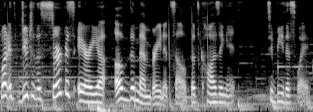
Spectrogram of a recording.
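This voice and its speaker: A woman game streamer reading story text aloud and reacting live, excitable and prone to exclaiming and stumbling over words, with game music behind her. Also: on the low side, measured pace.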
